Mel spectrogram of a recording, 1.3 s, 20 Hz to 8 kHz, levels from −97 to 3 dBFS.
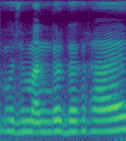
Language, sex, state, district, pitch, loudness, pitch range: Hindi, female, Jharkhand, Sahebganj, 230 Hz, -27 LUFS, 225-235 Hz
